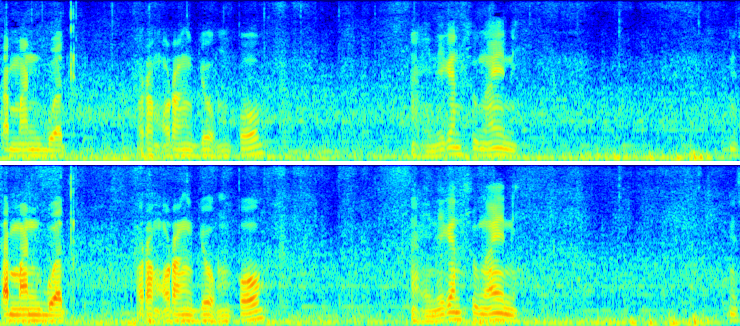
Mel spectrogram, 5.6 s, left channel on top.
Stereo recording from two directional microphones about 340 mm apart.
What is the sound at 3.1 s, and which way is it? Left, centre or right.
Speech, centre.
